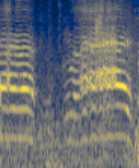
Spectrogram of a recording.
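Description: A baby cries in short, high, wavering wails, two bursts separated by a brief breath, close and loud, with a bleating quality.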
